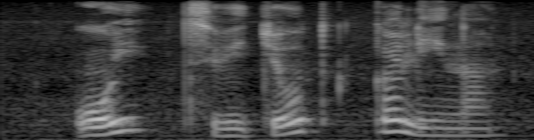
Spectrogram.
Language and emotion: Russian, neutral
